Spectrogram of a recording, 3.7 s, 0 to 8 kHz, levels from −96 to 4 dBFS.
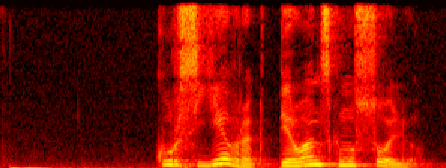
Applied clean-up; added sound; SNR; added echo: none; none; none; none.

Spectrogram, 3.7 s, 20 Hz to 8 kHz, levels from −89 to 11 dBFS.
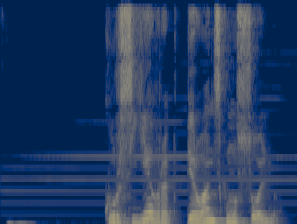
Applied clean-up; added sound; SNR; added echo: classical method log-MMSE.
